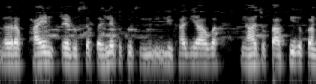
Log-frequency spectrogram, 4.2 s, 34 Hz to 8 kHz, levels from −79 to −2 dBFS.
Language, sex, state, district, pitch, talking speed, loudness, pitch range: Hindi, male, Uttar Pradesh, Muzaffarnagar, 125 Hz, 215 wpm, -17 LUFS, 120-130 Hz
